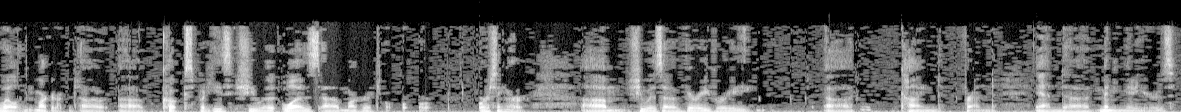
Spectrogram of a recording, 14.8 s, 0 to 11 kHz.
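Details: Aphasia in an adult man after a massive stroke at age 39, 15 years earlier. He had eight years of speech therapy, twice a week, until he reached a plateau.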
